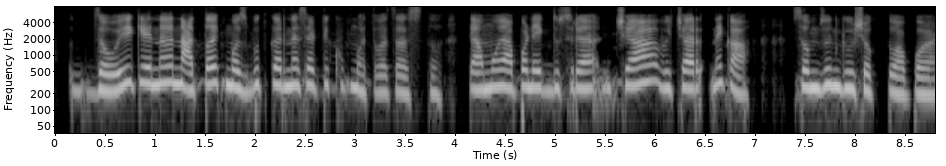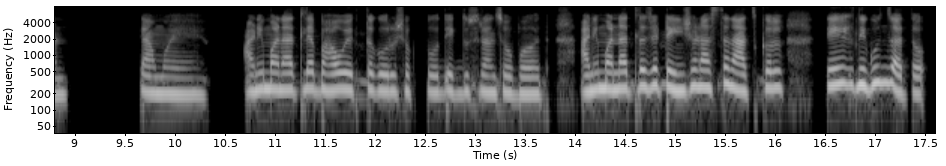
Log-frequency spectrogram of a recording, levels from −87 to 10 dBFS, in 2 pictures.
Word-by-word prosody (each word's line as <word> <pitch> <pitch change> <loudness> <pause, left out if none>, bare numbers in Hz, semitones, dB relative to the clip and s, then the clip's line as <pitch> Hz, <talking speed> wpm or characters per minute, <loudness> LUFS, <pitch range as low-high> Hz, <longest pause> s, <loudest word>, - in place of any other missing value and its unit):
अ, - - -13 0.2
जवळीक 245 +7 +2
येणं, 305 +1 +4
नातं 295 +2 +3
एक 310 0 0
मजबूत 265 0 +2
करण्यासाठी 285 -1 +1
खूप 275 +1 -11
महत्त्वाचं 215 -3 -4
असतं. 200 +1 -9 0.3
त्यामुळे 250 +3 +2
आपण 265 +1 +1
एक 255 -3 0
दुसऱ्यांच्या 265 +5 0
विचार 255 +1 0
नाही 295 +4 -2
का, 225 -7 0 0.6
समजून 265 +1 +5
घेऊ 250 -1 +2
शकतो 220 -1 -4
आपण 190 0 -2 0.8
त्यामुळे. 200 -2 -3 0.4
आणि 225 +2 0
मनातले 240 0 +1
भाव 235 0 -1
व्यक्त 235 -3 -2
करू 220 -1 -1
शकतो 215 0 -7
एक 205 -3 -5
दुसऱ्यांसोबत. 205 -3 -4 0.3
आणि 220 +3 +2
मनातलं 250 +1 +3
जे 285 - +3
टेन्शन 260 +2 +3
असतं 280 +3 +1
ना 245 -3 +4
आजकाल, 255 +4 -2 0.5
ते 290 +2 +4
निघून 295 +2 +5
जातं 210 -8 0
245 Hz, 135 wpm, -24 LUFS, 215-275 Hz, 0.8 s, समजून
